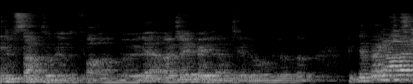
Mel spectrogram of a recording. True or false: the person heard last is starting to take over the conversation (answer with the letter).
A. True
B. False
A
